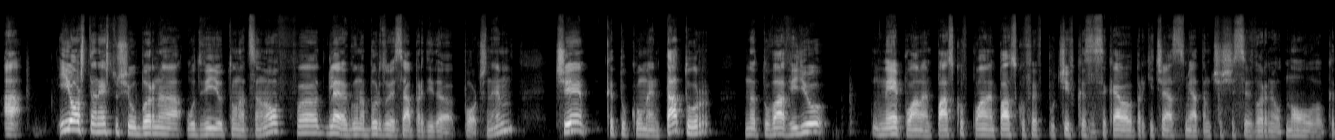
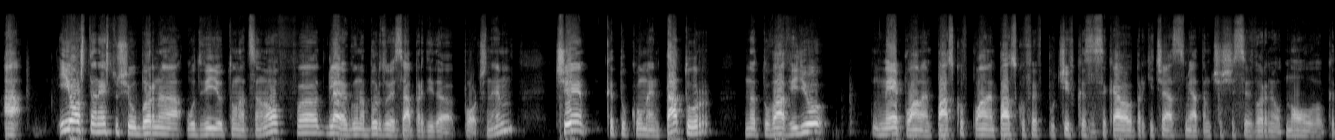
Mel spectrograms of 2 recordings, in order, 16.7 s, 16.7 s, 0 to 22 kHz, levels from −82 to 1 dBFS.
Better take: first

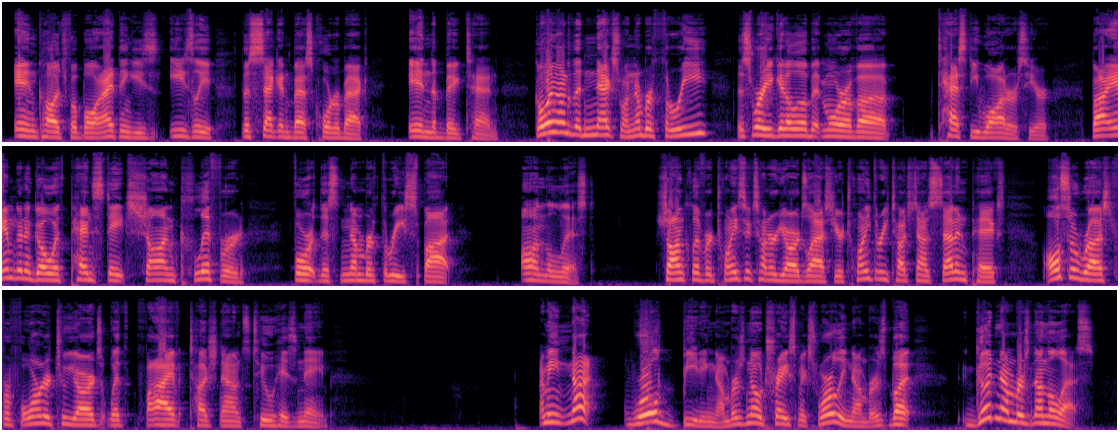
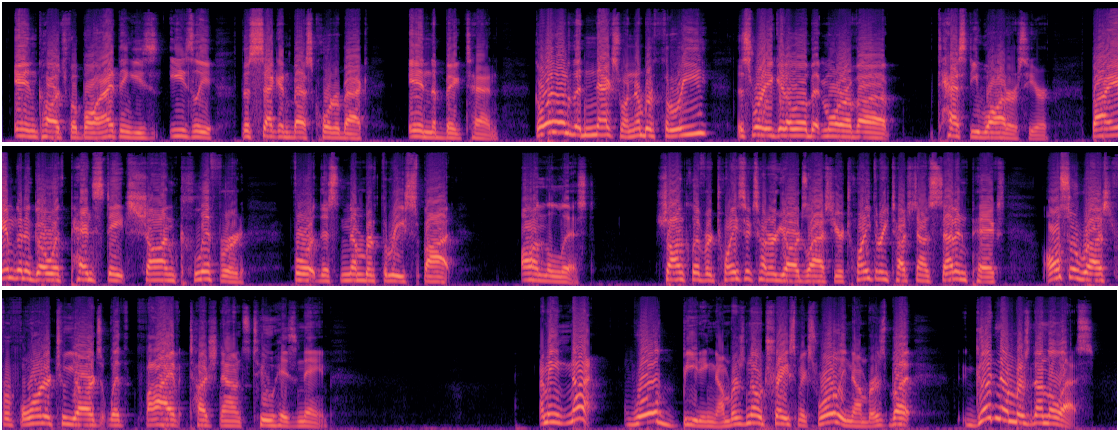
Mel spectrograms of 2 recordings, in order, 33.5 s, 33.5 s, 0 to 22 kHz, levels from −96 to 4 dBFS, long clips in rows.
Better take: first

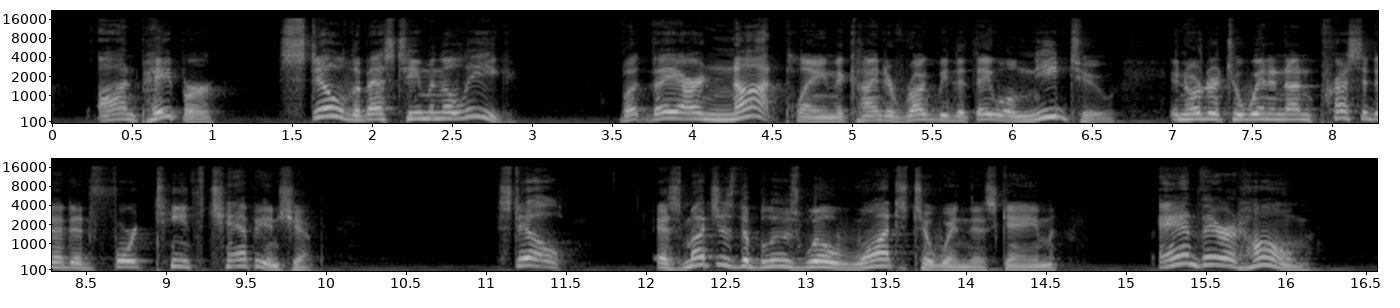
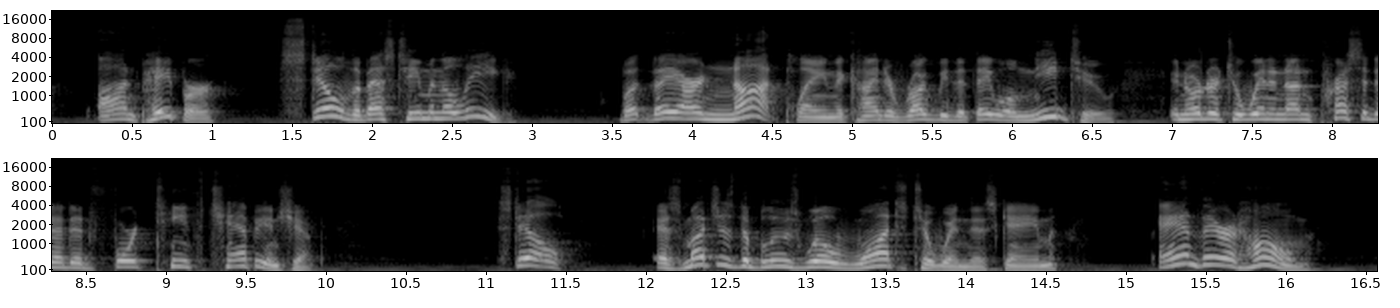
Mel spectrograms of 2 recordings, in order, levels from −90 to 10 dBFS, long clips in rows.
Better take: first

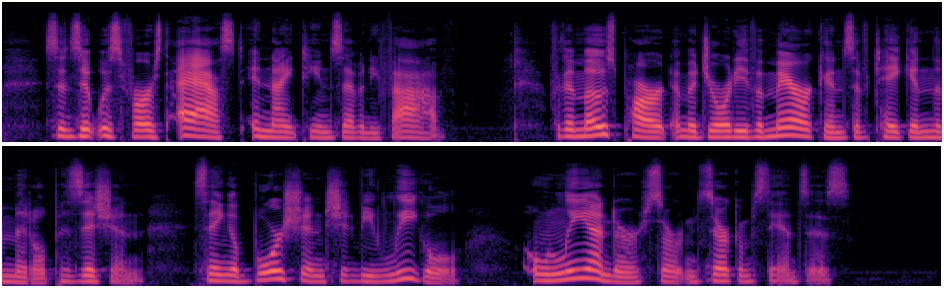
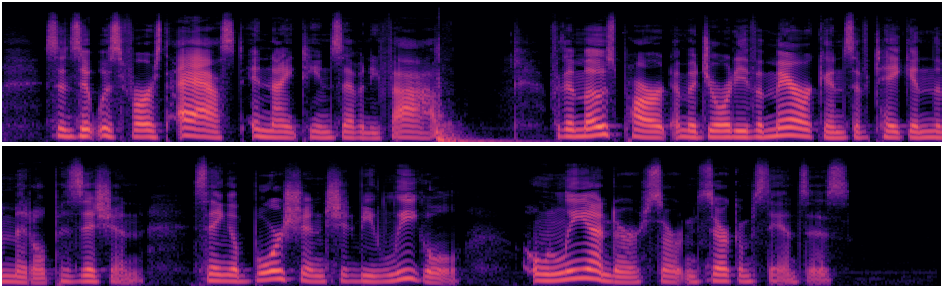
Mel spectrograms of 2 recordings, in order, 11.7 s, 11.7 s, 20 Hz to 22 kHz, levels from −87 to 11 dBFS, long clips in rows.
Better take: first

